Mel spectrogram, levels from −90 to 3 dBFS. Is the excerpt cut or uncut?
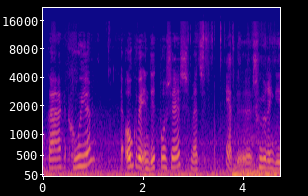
cut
